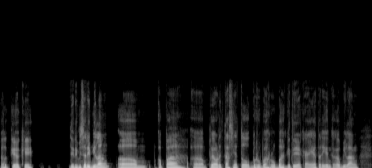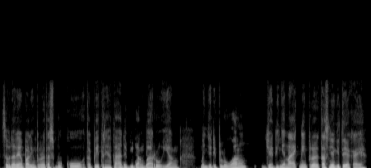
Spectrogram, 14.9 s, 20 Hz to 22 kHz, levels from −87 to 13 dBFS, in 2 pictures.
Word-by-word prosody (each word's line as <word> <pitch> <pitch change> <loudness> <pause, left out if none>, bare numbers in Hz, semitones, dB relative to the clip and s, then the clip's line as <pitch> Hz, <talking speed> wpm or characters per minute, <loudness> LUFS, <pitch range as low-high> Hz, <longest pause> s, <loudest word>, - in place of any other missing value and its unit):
Oke 140 -1 -3
oke. 130 0 0 0.8
Jadi 165 +6 +2
bisa 195 +1 +6
dibilang, 195 - +6 0.2
eee, 155 -2 +4 0.4
apa, 185 +2 +3 0.2
eee, 140 0 0
prioritasnya 145 +3 +3
tuh 225 +2 +1
berubah-rubah 130 - +2
gitu 135 -4 -3
ya, 115 - -1
Kak, 105 0 -5
ya, 125 +5 0
tadi 125 +2 -1
kan 150 - 0
Kakak 125 -3 -3
bilang 125 +4 -1 0.3
sebenarnya 125 +5 +1
yang 135 - -9
paling 120 -1 0
prioritas 110 +5 -2
buku, 110 +1 -4
tapi 110 +10 -3
ternyata 125 -4 -2
ada 115 - -3
bidang 110 +1 -4
baru 120 +4 -2
yang 105 -3 -6 0.5
menjadi 100 0 -4
peluang 135 - -2 0.3
jadinya 120 - -4
naik - - -6
nih 190 -5 -3
prioritasnya 150 0 +1
gitu 125 -1 0
ya, 115 - +1
Kak, 95 -3 -8
ya? 90 +1 -5
130 Hz, 160 wpm, -21 LUFS, 110-155 Hz, 0.8 s, bisa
